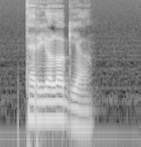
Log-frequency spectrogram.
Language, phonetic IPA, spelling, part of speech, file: Polish, [ˌtɛrʲjɔˈlɔɟja], teriologia, noun, Pl-teriologia.ogg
